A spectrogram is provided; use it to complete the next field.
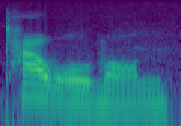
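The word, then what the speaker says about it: Taomon: It's I've got to say, Pex, did you just write towelmon? Like a thing that you dry yourself with? Towel. T A O like towel.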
